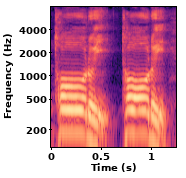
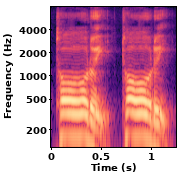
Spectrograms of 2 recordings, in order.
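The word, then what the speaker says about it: 盗塁: 발음은 토루이. 그 루를 훔친 거죠. 토루이.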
